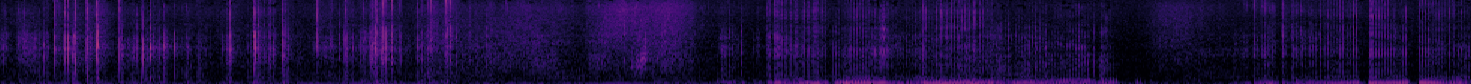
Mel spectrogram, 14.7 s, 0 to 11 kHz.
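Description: Long nails scratch and tap across a flat pink glitter-covered zip pouch held close in front of the mic. The first half is quiet, dry, crinkly scratching with sharp, bright ticks. After about 8 seconds the sound turns into louder, deep, muffled rubbing and thumping that dips briefly near 12 seconds and then returns.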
